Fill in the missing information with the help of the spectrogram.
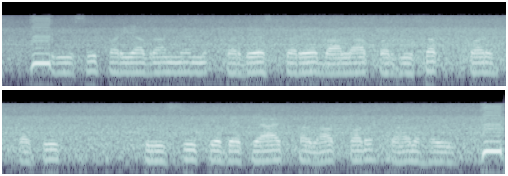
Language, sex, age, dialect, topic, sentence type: Magahi, male, 36-40, Southern, agriculture, statement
